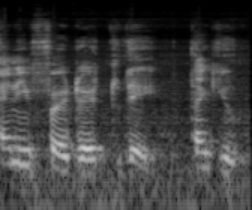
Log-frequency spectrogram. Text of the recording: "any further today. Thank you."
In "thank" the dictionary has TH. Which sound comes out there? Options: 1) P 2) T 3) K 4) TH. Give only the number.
2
